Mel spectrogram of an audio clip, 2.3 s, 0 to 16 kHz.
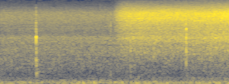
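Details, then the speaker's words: Radiator fans on high commanded through a scan tool: two sharp TIPM relay clicks about 1.5 seconds apart with no fan whirr after them. The relay switches but both fans stay dead; burnt-out motors or missing 12 V or ground are suspected, not confirmed. "That click, click. The TIPM is actually, the relay is actually turning on and off, signaling the fan to come on and off. Now, why isn't the fan coming on and off like it should?"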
